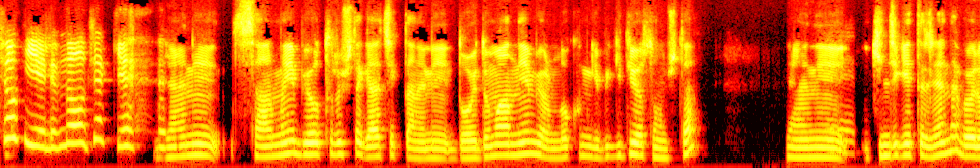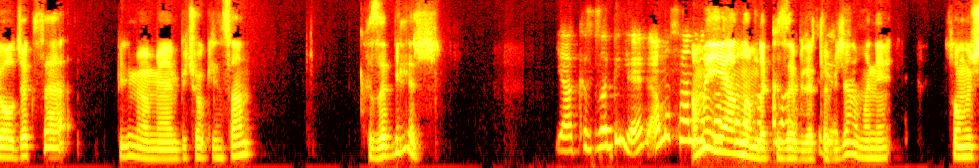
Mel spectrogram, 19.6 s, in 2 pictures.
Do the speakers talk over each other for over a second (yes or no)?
yes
